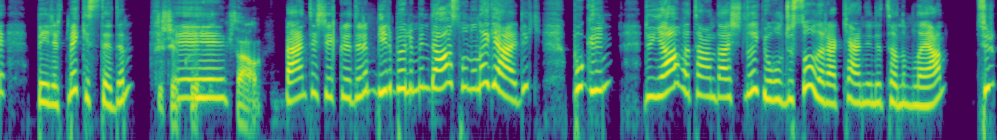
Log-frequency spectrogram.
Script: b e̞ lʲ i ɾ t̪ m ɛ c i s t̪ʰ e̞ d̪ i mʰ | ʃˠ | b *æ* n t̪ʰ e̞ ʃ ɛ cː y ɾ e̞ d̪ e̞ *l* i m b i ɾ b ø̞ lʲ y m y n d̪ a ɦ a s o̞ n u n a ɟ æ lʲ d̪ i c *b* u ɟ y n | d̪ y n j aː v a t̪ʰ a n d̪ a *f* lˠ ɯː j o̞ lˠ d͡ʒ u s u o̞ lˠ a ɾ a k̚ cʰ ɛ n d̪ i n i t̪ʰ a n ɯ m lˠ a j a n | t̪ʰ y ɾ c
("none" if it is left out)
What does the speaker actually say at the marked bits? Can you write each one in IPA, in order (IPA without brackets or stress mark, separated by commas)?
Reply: æ, ɾ, b, ʃ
